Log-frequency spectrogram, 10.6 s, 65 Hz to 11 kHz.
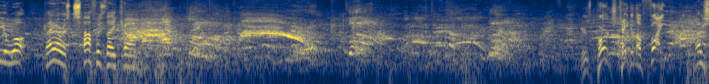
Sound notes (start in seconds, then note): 2.2 crowd chatter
